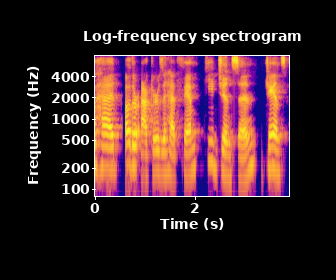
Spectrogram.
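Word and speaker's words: Famke Janssen: this movie also had other actors it had famy Jensen Jans famy Jansen can you pronounce her name Kim famy Jan I'll stop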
